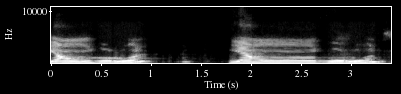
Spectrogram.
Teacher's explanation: بهيا الفم بقرب طرف اللسان من الثنايا العليا وبعمل غنه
